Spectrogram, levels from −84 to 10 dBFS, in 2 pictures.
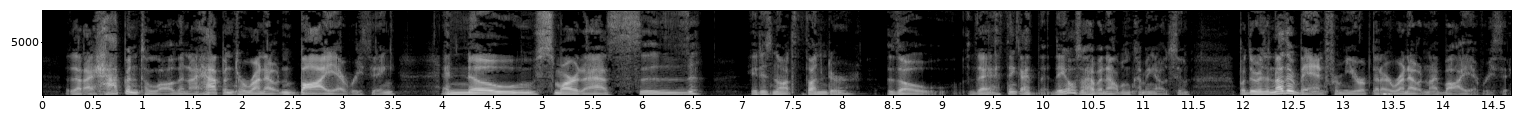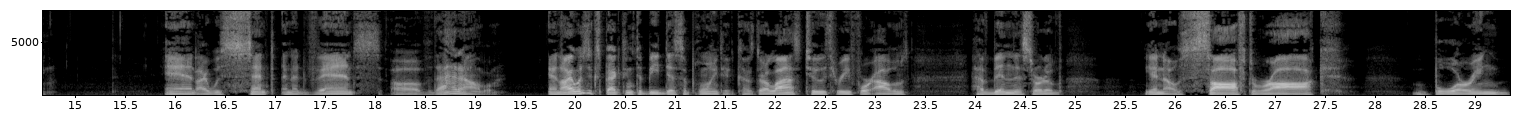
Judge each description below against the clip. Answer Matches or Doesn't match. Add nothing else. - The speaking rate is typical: Matches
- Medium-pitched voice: Doesn't match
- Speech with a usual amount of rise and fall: Matches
